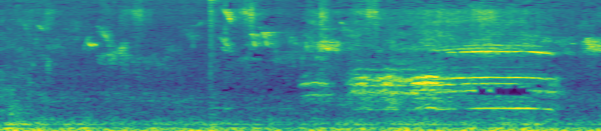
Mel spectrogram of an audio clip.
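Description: A bird calling once, a held call of about a second and a half starting about halfway through, over a steady low rumble.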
